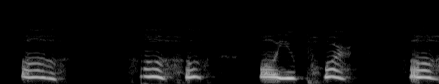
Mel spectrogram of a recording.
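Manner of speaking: mock, very high, cooing pitying sympathy. Imitating visitors who come to a dying person: imitating pitying visitors. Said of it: "visited by anybody with this energy of".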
